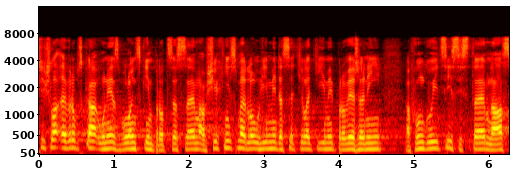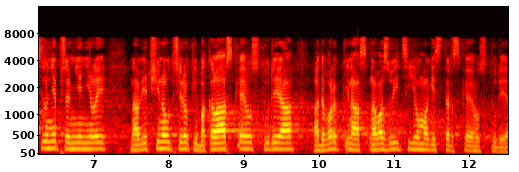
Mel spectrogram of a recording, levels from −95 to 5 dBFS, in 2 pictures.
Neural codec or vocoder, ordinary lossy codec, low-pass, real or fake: none; AAC, 96 kbps; 7.2 kHz; real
